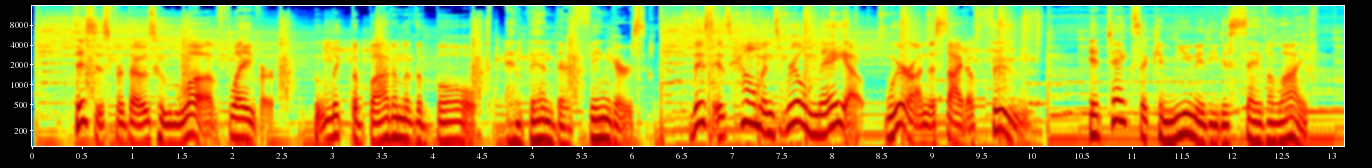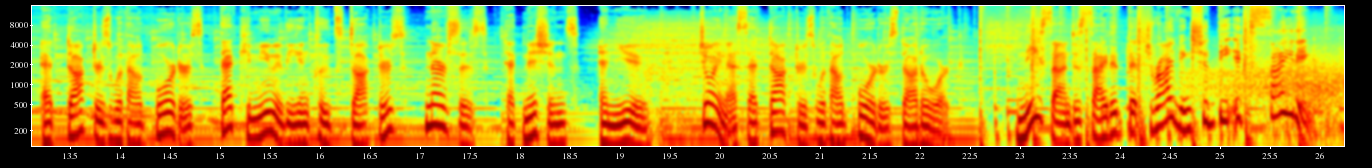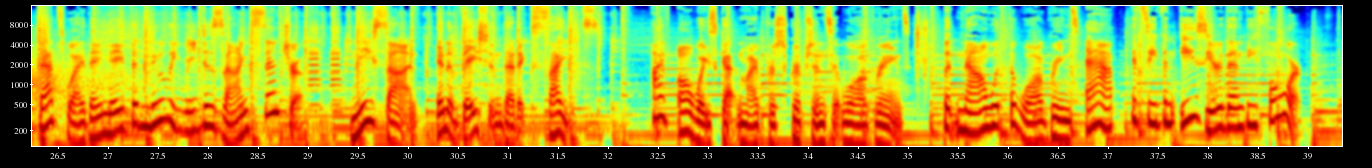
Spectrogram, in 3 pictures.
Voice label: Commercial, Voice Overs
